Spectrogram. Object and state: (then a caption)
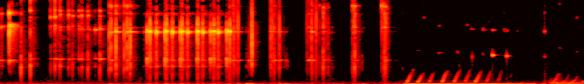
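Glass hourglass with liquid, tapped with nails. Long pink acrylic nails tap quickly on a small hand-held hourglass with a clear glass body, partly filled with blue liquid, as it is held up. The taps give sharp, bright clicks with a thin high ring. They then give way to a steady run of short rising tonal glides over a low hum.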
